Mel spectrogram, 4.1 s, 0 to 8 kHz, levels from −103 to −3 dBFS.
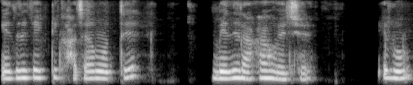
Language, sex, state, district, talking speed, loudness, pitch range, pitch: Bengali, female, West Bengal, Malda, 115 wpm, -21 LUFS, 240-265 Hz, 250 Hz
